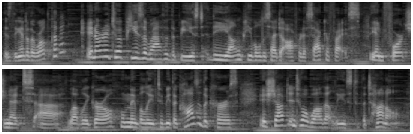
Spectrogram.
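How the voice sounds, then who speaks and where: Fast-talking woman narrating a countdown video. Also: fairly low pitch, soft background music. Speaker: presenter of a top-five list video. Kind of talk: scripted narration with casual asides.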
